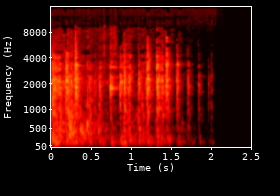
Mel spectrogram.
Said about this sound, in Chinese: 更令他感到害怕的是，随着水车的转动，别馆内竟然响起了机械运作的声音。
